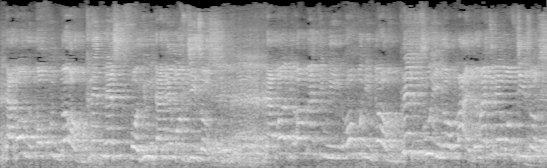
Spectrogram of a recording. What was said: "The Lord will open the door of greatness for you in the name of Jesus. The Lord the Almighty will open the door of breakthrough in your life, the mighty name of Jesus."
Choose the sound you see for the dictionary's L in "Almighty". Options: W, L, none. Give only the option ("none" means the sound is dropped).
none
